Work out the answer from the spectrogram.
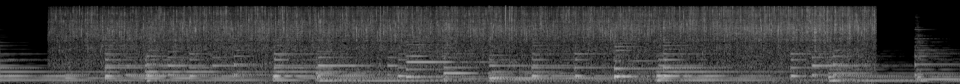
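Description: Bhatura frying in deep oil in a wok: a steady sizzle that starts sharply about half a second in and cuts off abruptly near the end, over background music.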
